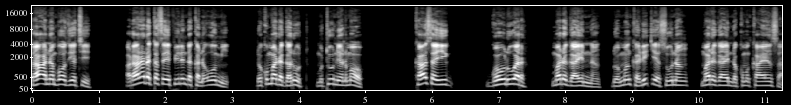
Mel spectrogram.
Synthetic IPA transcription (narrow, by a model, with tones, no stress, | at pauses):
saː˦ʔa˨nːɐ˦˨mba˦˨zjaː˦t͡ʃeː˦˨ | ʔa˨ɽaː˦nɐ˦da˨ka˦sa˨ji˦ɸiː˦lɪ˦nda˨ka˨na˨ʔoː˦mḭ˨ | da˨kʷʊ˦ma˦dɐ˨ɡa˨ɾuː˦˨t | mʊ˨tuː˦˨nɪ˨jɐ˦rmɐ˦ɔ˨p̚ | ka˦sa˨ji˦ | ɡʷo˦wɽʊ˦wɐ˦r | mɐ˦dɪ˨ɡaː˨jɪ˦nːɐ˦ŋdoː˨mɪ˦ŋka˨ɽɪ˦kʲʼeː˨suː˦nɐ˦ŋ | mɐ˦ɽɪ˨ɡaː˨jɪ˦nda˨kʷʊ˦ma˦kaː˦jɐ˦nsa̰˨ʔ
